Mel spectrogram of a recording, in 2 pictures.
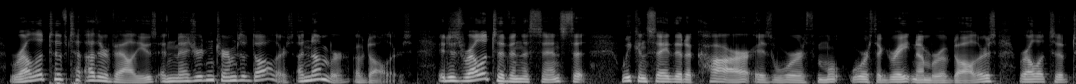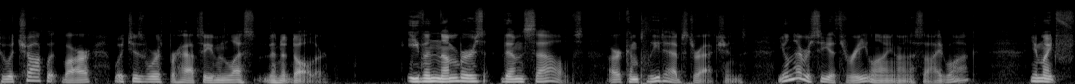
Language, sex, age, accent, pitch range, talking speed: English, male, 40-59, American, 115-165 Hz, 190 wpm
